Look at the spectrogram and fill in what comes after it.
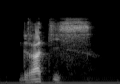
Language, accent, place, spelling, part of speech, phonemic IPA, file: French, France, Lyon, gratis, adverb / adjective, /ɡʁa.tis/, LL-Q150 (fra)-gratis.wav
- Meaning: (adverb) free, without charge, gratis; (adjective) free; for free, without charge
